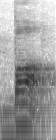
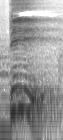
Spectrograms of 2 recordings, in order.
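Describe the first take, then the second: First: The sound is full, muffled, with a filled mouth. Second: The sound is thin and very sharp, French-like. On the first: "on doit gonfler la bouche, un peu remplir la bouche" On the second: "très aigu"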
